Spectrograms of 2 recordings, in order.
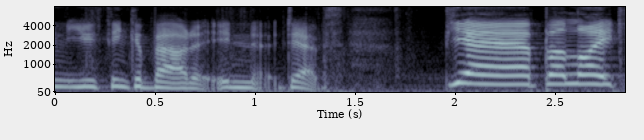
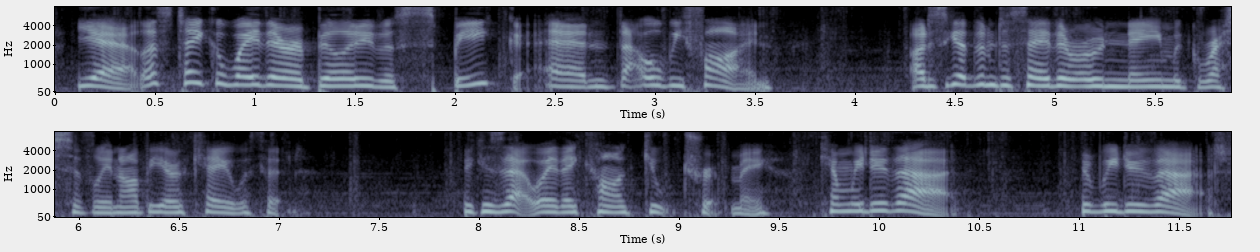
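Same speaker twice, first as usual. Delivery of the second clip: plain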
